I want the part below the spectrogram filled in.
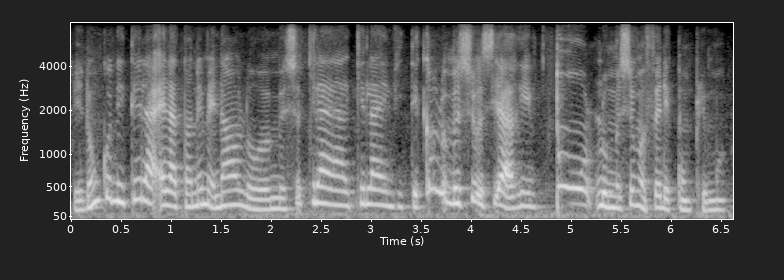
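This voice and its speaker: Animated young Cameroonian woman storyteller. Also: brisk, muffled recording. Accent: Cameroonian French. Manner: animated, with frequent restarts and high exclamations. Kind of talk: casual spoken testimony.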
